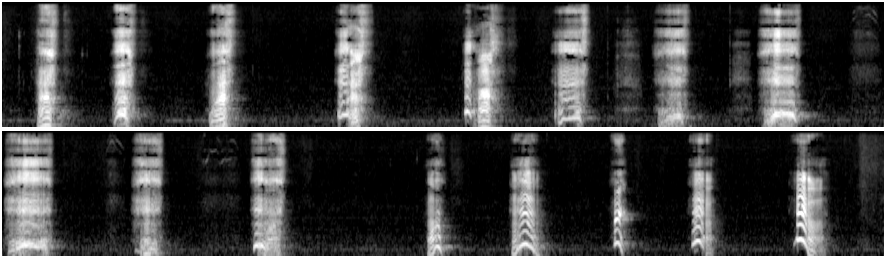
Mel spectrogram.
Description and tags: Disappointed and happily surprised creature
We did this little recording for a short movie. The creature in our movie was a dwarf that was disappointed at first, then happily surprised.
happy, disappointed, sad, happily, surprised, funny, frustration, frustrated, creature, midget, dwarf, surprise, grunt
